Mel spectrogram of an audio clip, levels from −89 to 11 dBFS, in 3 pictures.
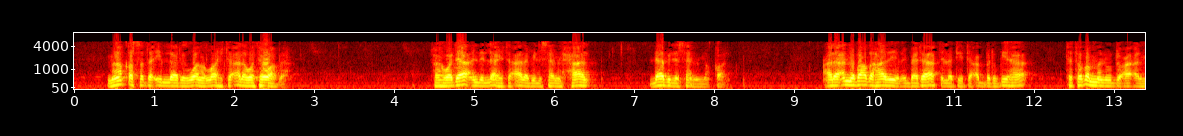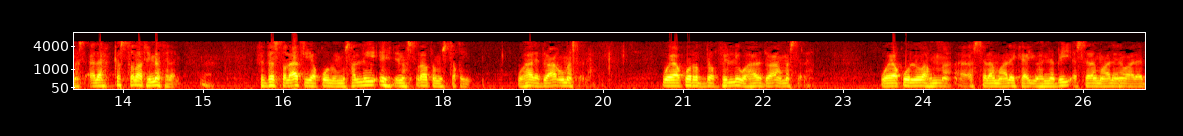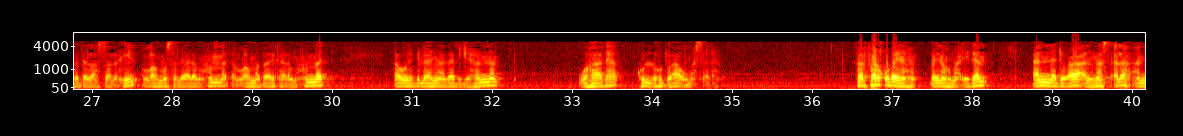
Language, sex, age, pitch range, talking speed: Arabic, male, 50-69, 115-130 Hz, 125 wpm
